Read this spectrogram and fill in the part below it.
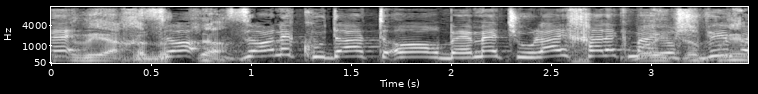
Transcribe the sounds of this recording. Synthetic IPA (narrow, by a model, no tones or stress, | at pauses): vijaχaozonekudat̪o̞ʁbe̞ːmetʃɛulajχelekmeajoʃvi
